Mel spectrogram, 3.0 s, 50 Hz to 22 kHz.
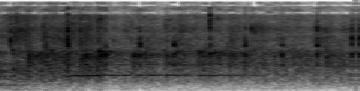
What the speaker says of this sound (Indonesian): Tepuk tangan buat Ibu Dwi Kurniawati dari SS12.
